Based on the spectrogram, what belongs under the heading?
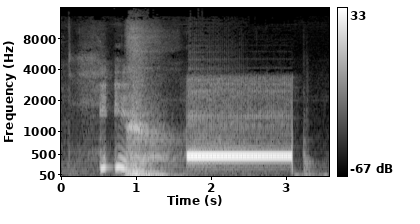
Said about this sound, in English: Dial tones are really, really bad to get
